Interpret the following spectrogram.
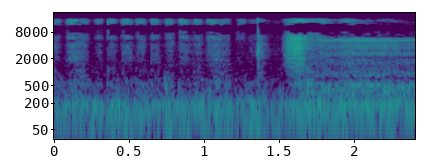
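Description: Faint scratching of a colored pencil shading on paper in quick back-and-forth strokes.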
